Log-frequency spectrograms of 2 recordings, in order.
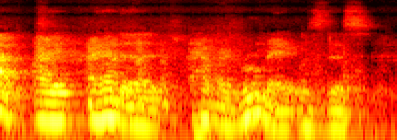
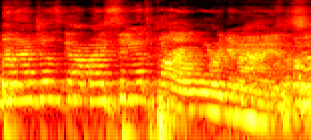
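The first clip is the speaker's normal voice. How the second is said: much higher whiny voice; whiny excuse; 13 semitones higher than usual. Retold or imitated. Engineer pleading with officer in the trenches. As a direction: plead like a fussy child. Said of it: "I'd be like".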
